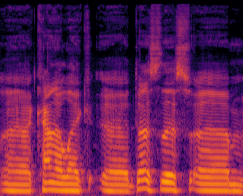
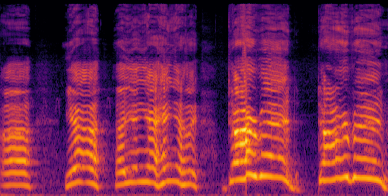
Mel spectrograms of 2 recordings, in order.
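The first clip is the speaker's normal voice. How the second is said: yelling, higher and louder; 9 dB louder than usual. Voicing a logger calling to someone far off: shouting a name. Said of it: "he starts shouting this to the east".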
